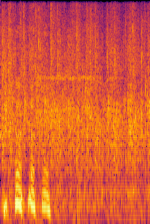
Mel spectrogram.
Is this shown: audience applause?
yes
